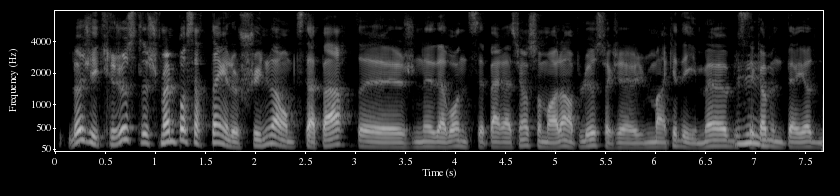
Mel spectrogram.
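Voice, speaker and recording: A man with a Quebec accent at a very fast pace, medium pitch and very wide pitch swings, over a quiet background. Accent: Québécois French. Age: 30s. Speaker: comedian. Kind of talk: casual chat. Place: home room. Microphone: studio mic.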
